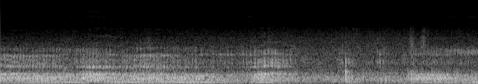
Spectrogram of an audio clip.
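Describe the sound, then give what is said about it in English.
A bobcat named Bob the Cat, recorded thanks to the Sonora Desert Museum, growls and yowls in a loud, harsh, rasping drone that runs almost unbroken for about five seconds, with a couple of brief swells and dips in its throaty rumble. “Oh, yes, there's bobcat out there, and will be, long after we ourselves are long gone and forgotten.”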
